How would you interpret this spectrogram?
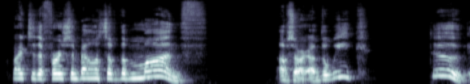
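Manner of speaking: high, thrilled rush of words; can't believe the chart did it; excited. Real, not acted. Excited about price hitting level.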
